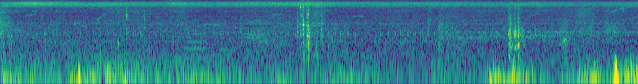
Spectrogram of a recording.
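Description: Steady high-pitched insect drone, with sharp clicks about three seconds in and again about five seconds in, over a low rumble.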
